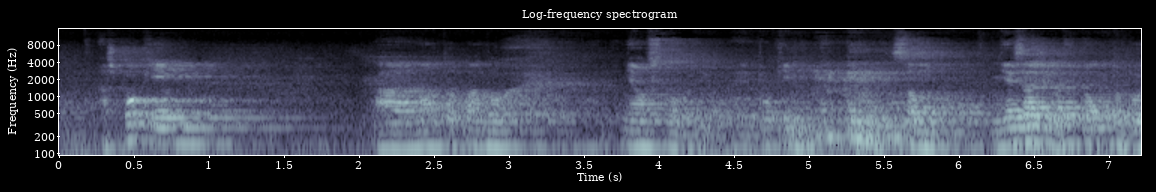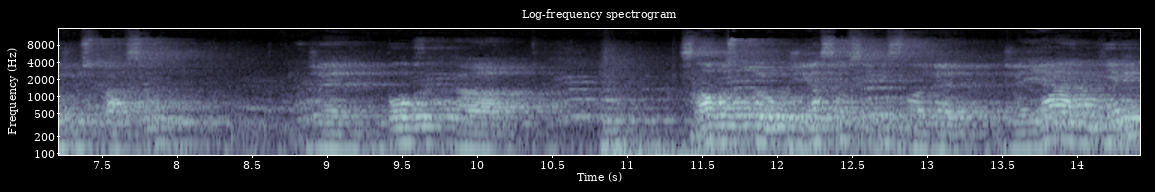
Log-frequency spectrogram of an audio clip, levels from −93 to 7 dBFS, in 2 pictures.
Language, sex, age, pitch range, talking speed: Slovak, male, 20-39, 110-135 Hz, 120 wpm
